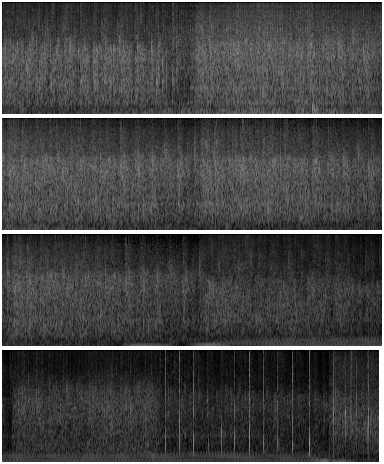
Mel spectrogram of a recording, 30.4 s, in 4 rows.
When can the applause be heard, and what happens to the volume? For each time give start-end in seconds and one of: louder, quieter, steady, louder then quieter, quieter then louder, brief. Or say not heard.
0.0-30.3 quieter.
